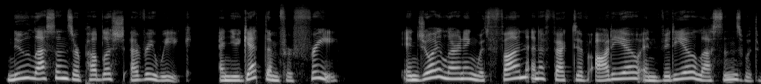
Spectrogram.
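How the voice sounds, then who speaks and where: A woman's voice: on the high side, no room sound, clean studio sound. A woman reading a scripted promotional ad in an upbeat, salesy way. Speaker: ad announcer.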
